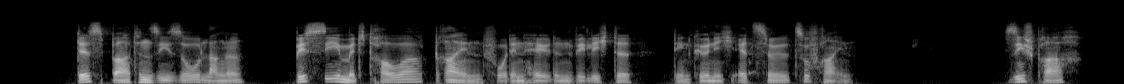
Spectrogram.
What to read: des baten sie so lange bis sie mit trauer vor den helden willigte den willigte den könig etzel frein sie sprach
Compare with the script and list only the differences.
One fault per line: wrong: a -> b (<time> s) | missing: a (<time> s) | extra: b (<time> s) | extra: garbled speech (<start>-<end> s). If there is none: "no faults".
extra: drein (4.3 s)
missing: willigte den (6.9 s)
extra: zu (7.9 s)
